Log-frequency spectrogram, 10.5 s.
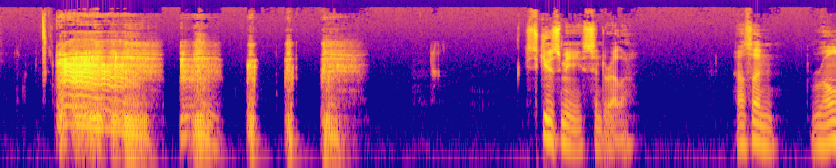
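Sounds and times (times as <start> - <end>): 
man clearing his throat: 0.7 - 4.6
speech: 6.8 - 8.0, 9.2 - 10.4.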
